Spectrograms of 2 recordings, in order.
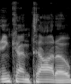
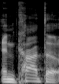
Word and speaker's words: Encanto: I think I keep wanting to call it Encantado, but it's just Encanto or whatever.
